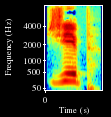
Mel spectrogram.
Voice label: "zhip", Archi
